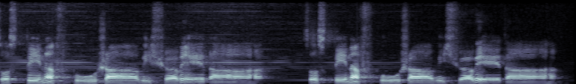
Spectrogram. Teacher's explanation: ഈ വരിയിൽ നഹ പൂഷ എന്നുള്ളിടത്ത് നഹ വിസർഗത്തിന് ശേഷം പ വരുന്നിടത്ത് പവർഗത്തിലെ പ ആയതുകൊണ്ട് വിസർഗത്തിന് ഫ് എന്നുള്ള ഉച്ചാരണമായിരിക്കും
